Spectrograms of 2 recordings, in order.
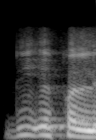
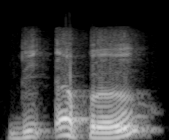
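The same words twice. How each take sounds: First: दी एप्पल, "दी" drawn out as dee, slowly; slow teaching model of दी एप्पल; slow "dee apple". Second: दी एप्पल, "दी" said as a long dee; "dee" before apple. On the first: (धीरे से "दी एप्पल") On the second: (दी को लंबा "दी" बोलें) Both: Shown as a demonstration. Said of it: "नहीं, दी एप्पल".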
